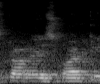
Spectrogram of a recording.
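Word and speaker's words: Schottky: एक है स्कॉटकी defect, दूसरा है फ्रेंकल डिफेक्ट, और तीसरा है इंटरस्टीशियल डिफेक्ट।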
